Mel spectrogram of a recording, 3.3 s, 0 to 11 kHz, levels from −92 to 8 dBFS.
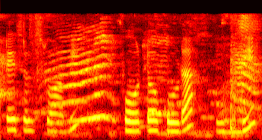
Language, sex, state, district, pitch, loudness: Telugu, female, Andhra Pradesh, Annamaya, 235 Hz, -16 LUFS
